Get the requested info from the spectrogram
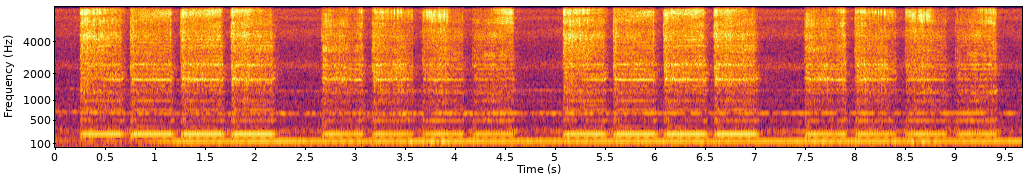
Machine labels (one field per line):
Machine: slide rail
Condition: abnormal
